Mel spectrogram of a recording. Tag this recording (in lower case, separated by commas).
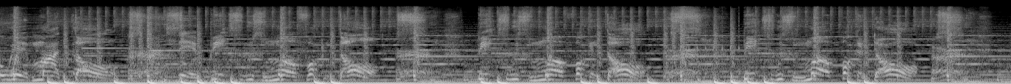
music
